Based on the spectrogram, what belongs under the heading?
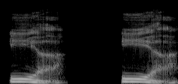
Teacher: Es muy importante cuando pronunciáis los diptongos que claramente se escucha ia, ia, ese movimiento de tonalidad de un sonido a otro sin tener hueco entre ellos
